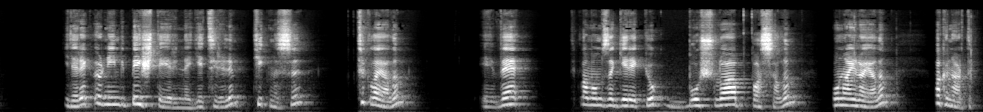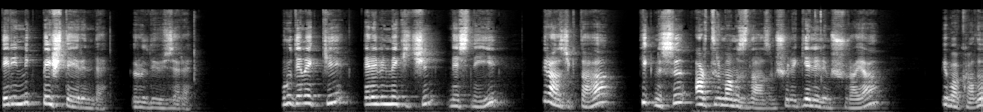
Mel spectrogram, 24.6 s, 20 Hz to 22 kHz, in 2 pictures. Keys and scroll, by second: 9.7 space, 20.2 ctrl+z, 21.0 1.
